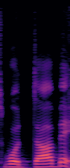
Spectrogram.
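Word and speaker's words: Wodaabe: It's Wodabe. It's W-O-D-A-A-B-E. Wodabe tribe?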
